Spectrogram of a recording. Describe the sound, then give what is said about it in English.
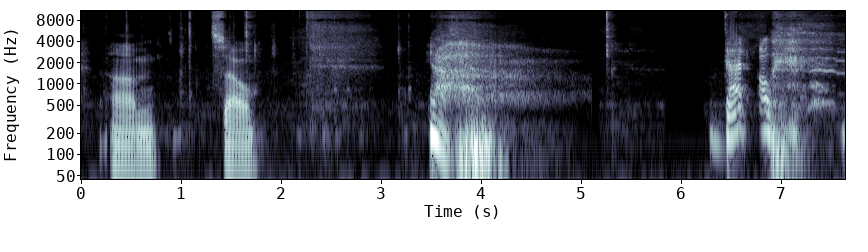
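Clicking and tapping on a computer keyboard in quick irregular bursts as someone transcribes what is being said, mixed with short voiced sounds and a heavy sigh or exhale. “You did hear me typing, right?”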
